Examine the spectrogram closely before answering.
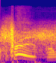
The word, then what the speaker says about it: Frome: According to my book of words, that's Frome, or Froome, which is how we pronounce it, isn't it?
